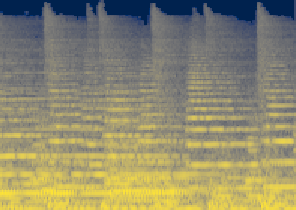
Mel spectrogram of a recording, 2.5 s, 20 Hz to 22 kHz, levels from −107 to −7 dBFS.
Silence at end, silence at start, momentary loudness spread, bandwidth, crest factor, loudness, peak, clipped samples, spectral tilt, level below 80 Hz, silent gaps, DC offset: 0 s; 0 s; 3 LU; 17 kHz; 10 dB; -12 LUFS; 0 dBFS; under 0.1%; -7 dB/octave; -18 dBFS; none; under 0.1%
